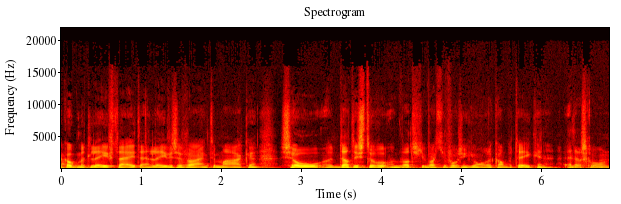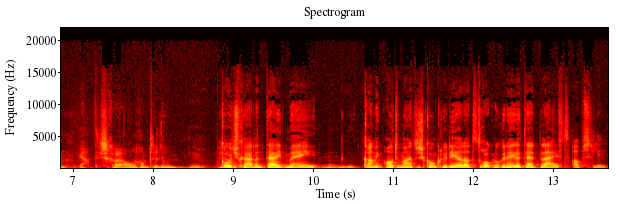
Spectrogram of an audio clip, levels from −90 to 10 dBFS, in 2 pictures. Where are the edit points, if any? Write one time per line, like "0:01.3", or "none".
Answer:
0:06.2
0:07.3
0:09.1
0:10.9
